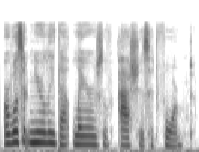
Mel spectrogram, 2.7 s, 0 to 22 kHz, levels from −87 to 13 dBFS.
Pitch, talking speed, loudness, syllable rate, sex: 230 Hz, 225 wpm, -19 LUFS, 5.7 syllables/s, female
